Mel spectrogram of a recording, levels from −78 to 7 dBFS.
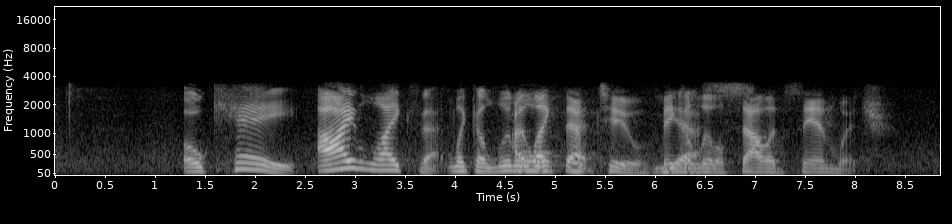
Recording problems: high frequencies cut off; severe; nothing above 3 kHz
wrong speed and pitch; too slow and too low; 0.7 times normal speed
hiss; faint; throughout; 25 dB below the speech

